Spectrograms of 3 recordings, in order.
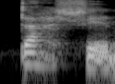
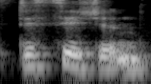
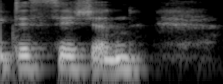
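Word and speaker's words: Dacyczyn: absolutely all of amy dashin i think you pronounce her name no you know it's decision that's right she makes a point of saying that in the book amy decision um the typewood cassette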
